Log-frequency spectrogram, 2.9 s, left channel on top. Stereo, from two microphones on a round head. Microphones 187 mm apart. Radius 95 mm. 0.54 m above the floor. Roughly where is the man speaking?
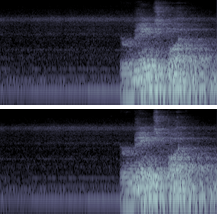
Right.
